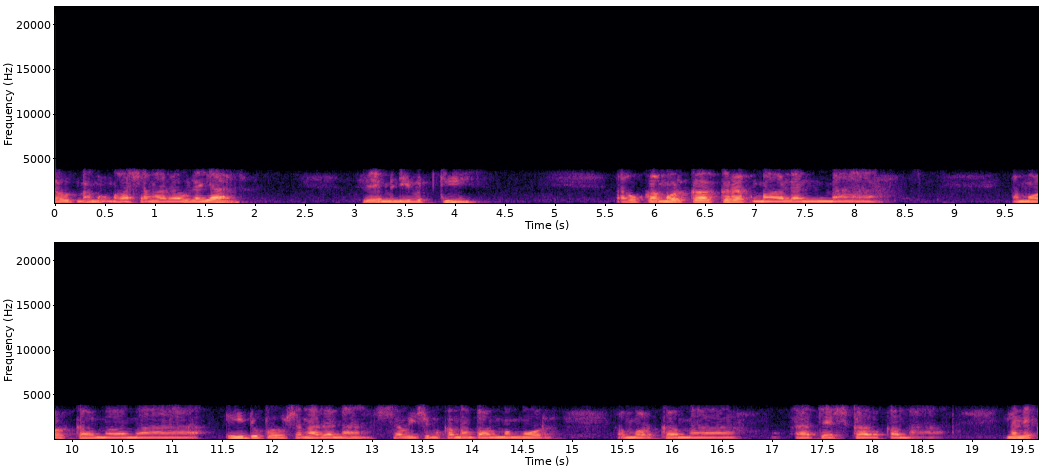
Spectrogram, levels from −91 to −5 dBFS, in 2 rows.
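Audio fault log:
Throughout, G.729 codec: the speech was rebuilt by a low-rate predictive voice coder, which fits 8 kbit/s G.729A, from a filter, pitch predictor and sparse pulses. The band runs only 150 Hz to 3.7 kHz, so the voice sounds muffled and plainly rough and synthetic.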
